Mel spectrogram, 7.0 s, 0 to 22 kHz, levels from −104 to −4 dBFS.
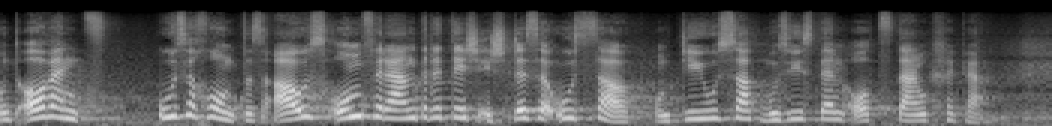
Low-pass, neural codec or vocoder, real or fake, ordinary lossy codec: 14.4 kHz; autoencoder, 48 kHz, 32 numbers a frame, DAC-VAE, trained on Japanese speech; fake; none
